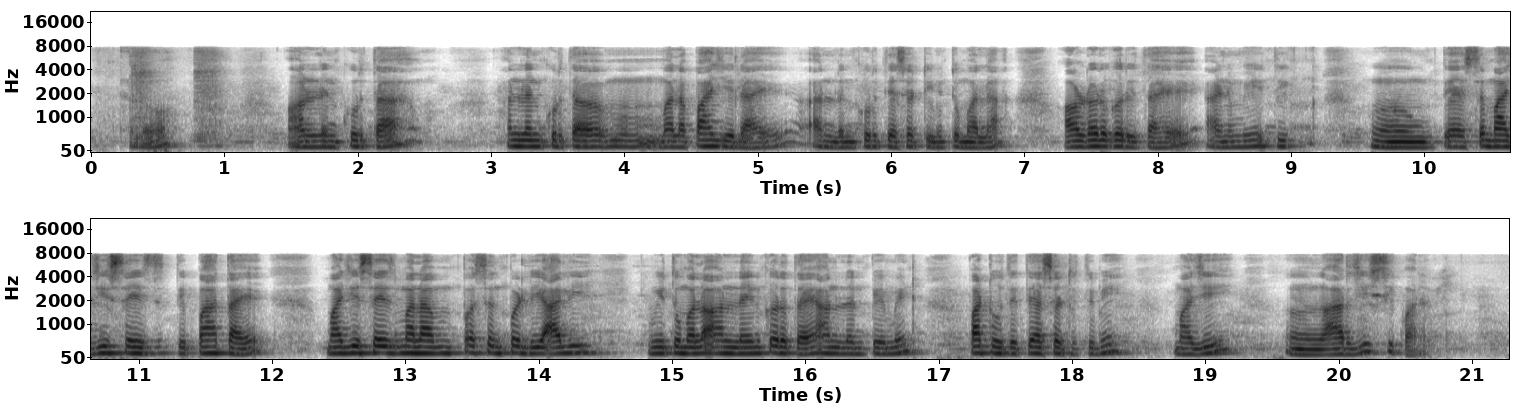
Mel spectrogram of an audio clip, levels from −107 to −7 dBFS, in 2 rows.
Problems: none marked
